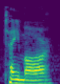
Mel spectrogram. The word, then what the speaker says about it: Tamar: And by the way, let's call them commentaries and dictionaries that I have accent on the first syllable. You may be calling her Tamar or Tamar, but it's Tamar according to the pronunciations in all of the sources that I have.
